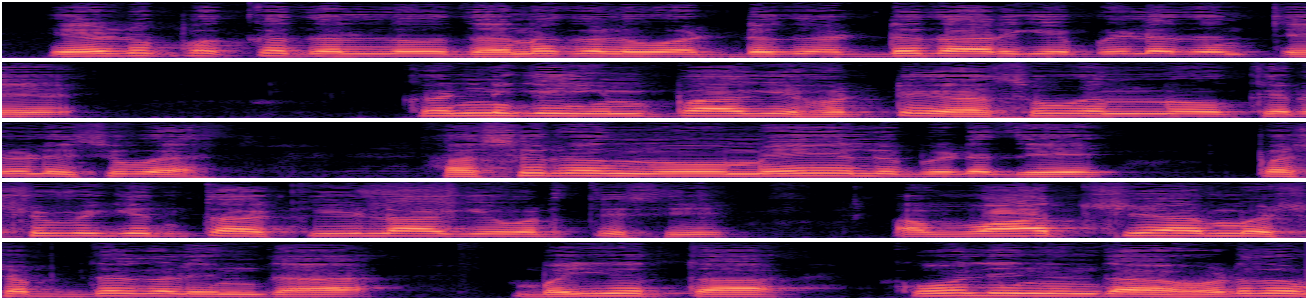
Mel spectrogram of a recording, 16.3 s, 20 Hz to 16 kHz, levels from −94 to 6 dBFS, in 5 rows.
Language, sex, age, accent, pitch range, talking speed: English, male, 60-79, Indian, 140-160 Hz, 75 wpm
